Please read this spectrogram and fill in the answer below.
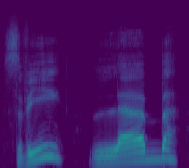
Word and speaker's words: Svi Lebetkin: It's pronounced Svi Lebetkin. Lebetkin. Thank you, Svi.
